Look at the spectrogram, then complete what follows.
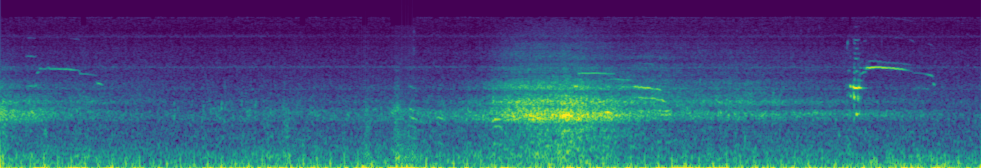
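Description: Small waves breaking and washing up on the beach, swelling about four seconds in, with a few short high falling calls from gulls, at the start, around the middle and near the end. Wind rumbles on the microphone underneath.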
